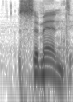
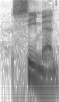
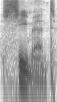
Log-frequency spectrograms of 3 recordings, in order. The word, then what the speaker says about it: cement: Um, cement is the the preferred pronunciation of the word, not cement. But in the south, we tend to say cement.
